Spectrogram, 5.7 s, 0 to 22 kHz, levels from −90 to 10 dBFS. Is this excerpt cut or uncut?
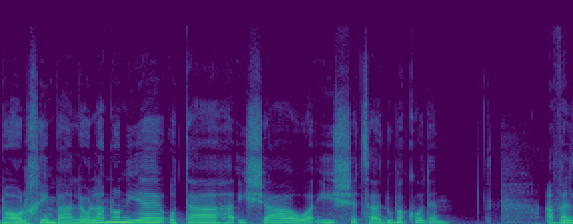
uncut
